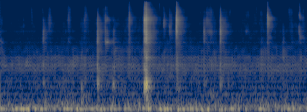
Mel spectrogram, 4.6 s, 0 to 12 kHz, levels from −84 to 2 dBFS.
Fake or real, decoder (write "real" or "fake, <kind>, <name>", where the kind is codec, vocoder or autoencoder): fake, vocoder, Vocos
